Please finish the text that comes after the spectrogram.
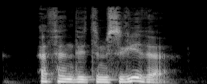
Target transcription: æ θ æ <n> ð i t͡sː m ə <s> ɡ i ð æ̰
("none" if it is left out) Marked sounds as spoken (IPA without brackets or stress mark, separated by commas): n, s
